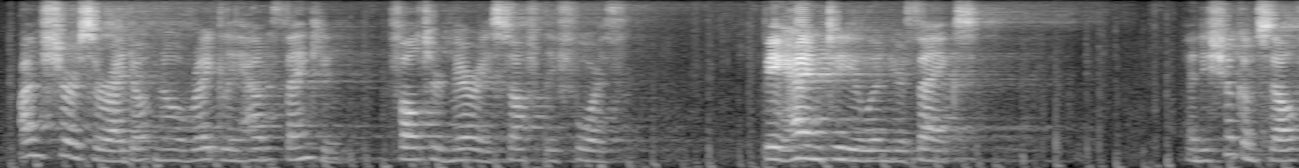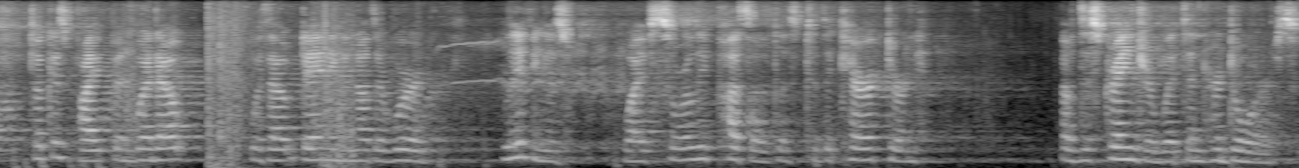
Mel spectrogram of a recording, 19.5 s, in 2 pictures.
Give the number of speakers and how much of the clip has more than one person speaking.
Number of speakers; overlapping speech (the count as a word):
one, no overlap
